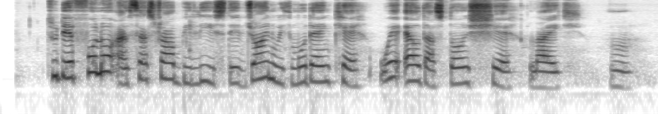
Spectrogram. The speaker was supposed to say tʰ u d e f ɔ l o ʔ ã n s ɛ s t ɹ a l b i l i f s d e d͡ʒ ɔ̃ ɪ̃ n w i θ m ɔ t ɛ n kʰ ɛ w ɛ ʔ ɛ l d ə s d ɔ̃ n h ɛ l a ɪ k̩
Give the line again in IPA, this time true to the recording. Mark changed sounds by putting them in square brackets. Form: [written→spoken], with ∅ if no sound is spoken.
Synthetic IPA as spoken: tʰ u d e f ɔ l o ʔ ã n s ɛ s t ɹ a l b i l i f s d e d͡ʒ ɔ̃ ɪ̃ n w i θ m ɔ [t→d] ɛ n kʰ ɛ w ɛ ʔ ɛ l d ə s d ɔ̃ n [h→ʃ] ɛ l a ɪ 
